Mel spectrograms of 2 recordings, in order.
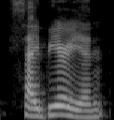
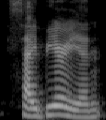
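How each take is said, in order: First: The word is said in its full form. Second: The word is said in its full form.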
